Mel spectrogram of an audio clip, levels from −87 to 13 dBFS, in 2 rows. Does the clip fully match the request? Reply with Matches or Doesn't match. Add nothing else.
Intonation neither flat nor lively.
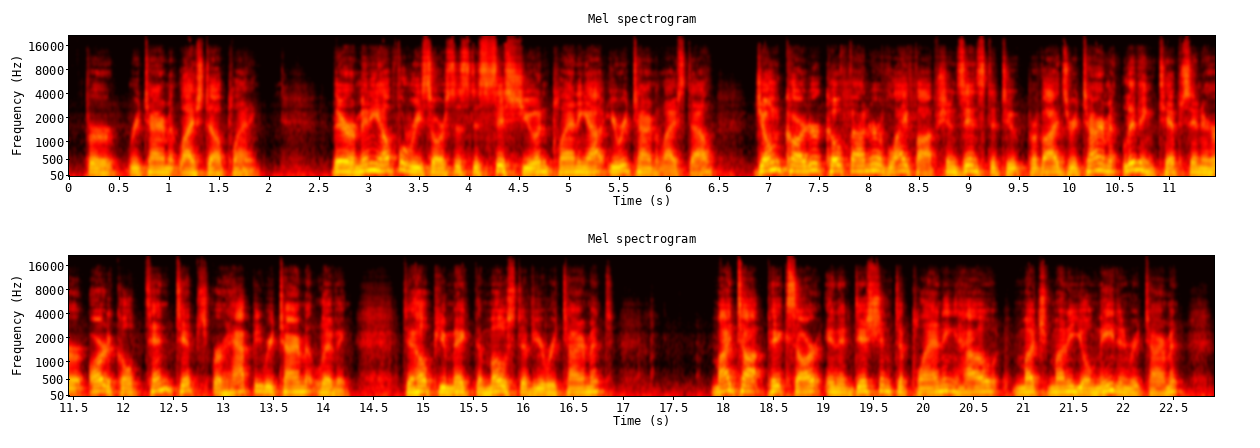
Matches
